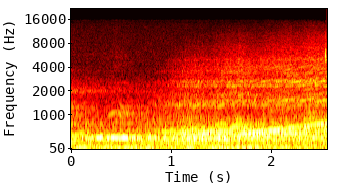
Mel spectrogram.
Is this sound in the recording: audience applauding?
no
